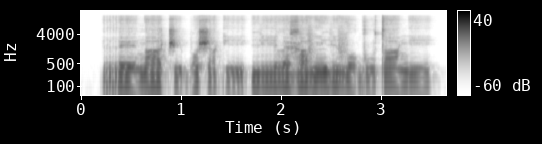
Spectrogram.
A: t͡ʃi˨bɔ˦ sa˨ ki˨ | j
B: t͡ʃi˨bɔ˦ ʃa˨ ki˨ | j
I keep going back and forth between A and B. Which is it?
B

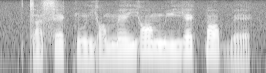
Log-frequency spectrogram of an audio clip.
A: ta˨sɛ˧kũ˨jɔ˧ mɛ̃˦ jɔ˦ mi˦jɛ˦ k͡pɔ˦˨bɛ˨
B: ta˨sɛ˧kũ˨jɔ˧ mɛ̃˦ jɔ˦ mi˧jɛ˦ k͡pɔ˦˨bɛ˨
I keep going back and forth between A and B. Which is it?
B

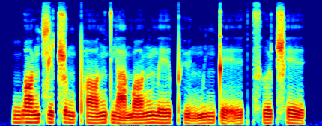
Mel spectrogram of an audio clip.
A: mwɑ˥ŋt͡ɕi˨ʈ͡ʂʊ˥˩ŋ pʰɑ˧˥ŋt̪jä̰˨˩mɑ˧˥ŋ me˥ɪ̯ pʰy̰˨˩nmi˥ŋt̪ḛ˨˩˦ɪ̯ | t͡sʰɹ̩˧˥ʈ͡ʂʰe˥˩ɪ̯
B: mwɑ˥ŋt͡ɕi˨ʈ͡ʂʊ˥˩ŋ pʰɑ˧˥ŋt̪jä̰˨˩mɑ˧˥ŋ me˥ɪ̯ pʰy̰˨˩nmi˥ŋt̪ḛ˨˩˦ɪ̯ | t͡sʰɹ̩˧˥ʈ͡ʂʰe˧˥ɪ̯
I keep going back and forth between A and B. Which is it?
A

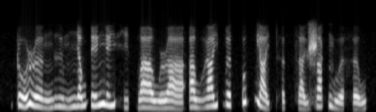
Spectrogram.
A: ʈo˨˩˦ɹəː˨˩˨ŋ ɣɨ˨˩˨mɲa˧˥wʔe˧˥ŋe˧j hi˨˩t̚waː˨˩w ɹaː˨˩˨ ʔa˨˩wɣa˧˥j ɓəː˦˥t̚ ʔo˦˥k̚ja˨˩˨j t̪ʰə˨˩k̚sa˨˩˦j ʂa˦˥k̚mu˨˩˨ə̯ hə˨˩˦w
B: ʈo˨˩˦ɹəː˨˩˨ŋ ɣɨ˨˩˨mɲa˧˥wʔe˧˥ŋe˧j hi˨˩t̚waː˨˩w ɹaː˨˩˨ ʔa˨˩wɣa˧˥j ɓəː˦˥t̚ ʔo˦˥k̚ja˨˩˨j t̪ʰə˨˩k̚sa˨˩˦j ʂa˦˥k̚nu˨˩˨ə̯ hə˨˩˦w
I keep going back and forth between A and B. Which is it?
A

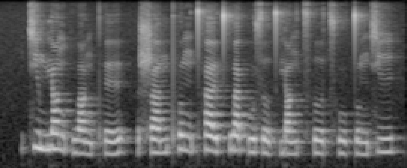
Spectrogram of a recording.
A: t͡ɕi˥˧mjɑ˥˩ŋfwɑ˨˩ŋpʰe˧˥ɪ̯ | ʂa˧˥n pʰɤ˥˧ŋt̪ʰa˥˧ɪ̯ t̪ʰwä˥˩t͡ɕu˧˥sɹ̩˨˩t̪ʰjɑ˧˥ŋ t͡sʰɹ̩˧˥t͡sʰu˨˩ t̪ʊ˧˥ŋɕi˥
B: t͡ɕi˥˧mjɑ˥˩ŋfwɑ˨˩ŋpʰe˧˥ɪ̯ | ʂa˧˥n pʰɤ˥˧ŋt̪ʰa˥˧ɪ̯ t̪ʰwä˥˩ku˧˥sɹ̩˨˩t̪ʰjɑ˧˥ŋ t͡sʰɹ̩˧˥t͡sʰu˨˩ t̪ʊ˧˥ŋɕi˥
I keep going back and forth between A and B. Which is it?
B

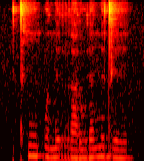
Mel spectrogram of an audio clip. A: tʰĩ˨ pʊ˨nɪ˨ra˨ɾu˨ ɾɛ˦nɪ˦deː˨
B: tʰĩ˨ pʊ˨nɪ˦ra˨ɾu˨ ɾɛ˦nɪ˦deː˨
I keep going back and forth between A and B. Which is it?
B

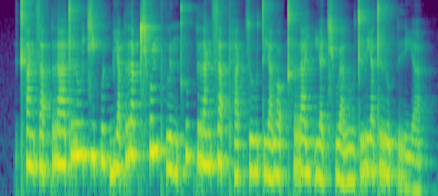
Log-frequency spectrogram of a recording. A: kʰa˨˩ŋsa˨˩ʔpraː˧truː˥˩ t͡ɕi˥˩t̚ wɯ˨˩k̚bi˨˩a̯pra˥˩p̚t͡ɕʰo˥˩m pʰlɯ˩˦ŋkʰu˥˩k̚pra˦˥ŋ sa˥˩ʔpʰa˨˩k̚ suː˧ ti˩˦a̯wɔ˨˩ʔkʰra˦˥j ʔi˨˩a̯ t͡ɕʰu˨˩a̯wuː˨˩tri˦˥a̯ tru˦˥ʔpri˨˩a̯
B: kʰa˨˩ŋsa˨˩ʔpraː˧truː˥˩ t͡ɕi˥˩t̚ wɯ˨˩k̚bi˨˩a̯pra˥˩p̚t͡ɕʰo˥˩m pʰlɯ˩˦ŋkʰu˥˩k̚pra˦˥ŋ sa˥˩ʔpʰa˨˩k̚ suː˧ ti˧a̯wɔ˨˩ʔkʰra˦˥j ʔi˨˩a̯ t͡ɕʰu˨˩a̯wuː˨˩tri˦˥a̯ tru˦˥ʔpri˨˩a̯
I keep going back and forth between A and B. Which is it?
A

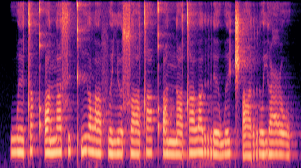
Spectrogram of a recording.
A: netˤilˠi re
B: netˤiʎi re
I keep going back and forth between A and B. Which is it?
A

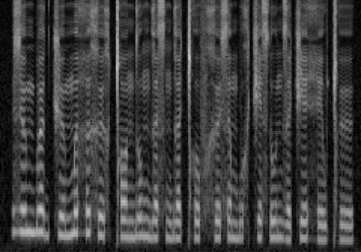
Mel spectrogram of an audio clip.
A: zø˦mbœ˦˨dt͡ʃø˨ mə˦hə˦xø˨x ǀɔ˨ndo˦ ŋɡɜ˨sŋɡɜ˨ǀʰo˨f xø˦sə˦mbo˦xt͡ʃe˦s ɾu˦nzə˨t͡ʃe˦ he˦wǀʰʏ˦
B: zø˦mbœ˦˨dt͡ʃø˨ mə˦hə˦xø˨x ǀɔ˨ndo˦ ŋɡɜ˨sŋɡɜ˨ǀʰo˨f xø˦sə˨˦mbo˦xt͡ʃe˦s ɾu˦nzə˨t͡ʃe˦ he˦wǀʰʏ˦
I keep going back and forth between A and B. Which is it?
A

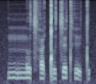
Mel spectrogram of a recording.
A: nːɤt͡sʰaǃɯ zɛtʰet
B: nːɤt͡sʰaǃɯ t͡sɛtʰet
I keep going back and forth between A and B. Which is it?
B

